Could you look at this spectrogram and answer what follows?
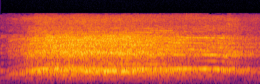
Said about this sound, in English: On the count of three, I want you to yell whether you think it's panic or patience. One, two, three.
